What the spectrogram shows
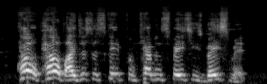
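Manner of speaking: hollered cry, high-pitched and loud. Speaker retells a Family Guy mall scene, Stewie yelling for help. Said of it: "he's yelling".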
